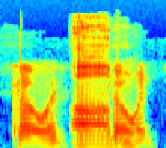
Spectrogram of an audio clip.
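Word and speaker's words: Coen: I don't even know how to say the dude's name. Cohen? – Cohen.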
